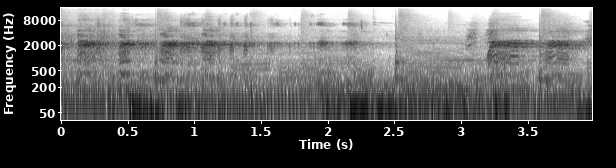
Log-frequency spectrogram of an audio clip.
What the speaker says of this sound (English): Shoot those ducks, shoot them.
